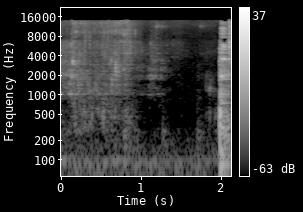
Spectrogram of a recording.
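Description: A person takes a quick drink from a stainless steel water bottle: a soft liquid sound of sipping and swallowing in about the first second.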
